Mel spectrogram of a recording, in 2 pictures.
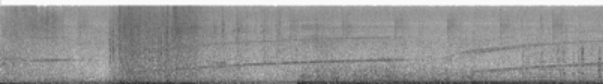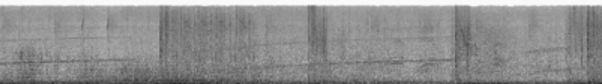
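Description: Fires crackle and roar.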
